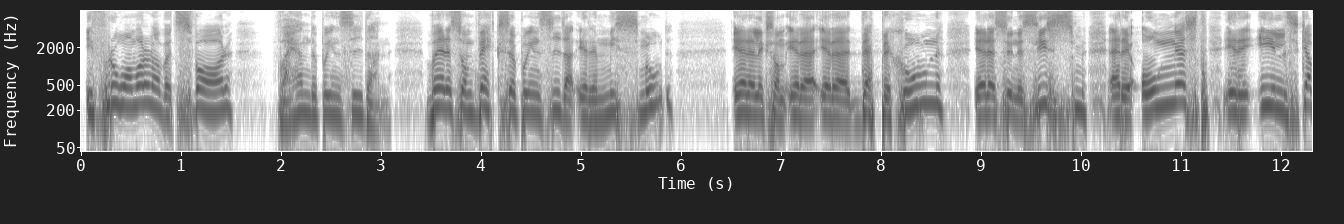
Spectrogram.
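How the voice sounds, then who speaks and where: A man preaching a sermon from a church stage, animated and repeating his key phrases straight to the congregation. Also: high voice, no echo. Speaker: pastor.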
